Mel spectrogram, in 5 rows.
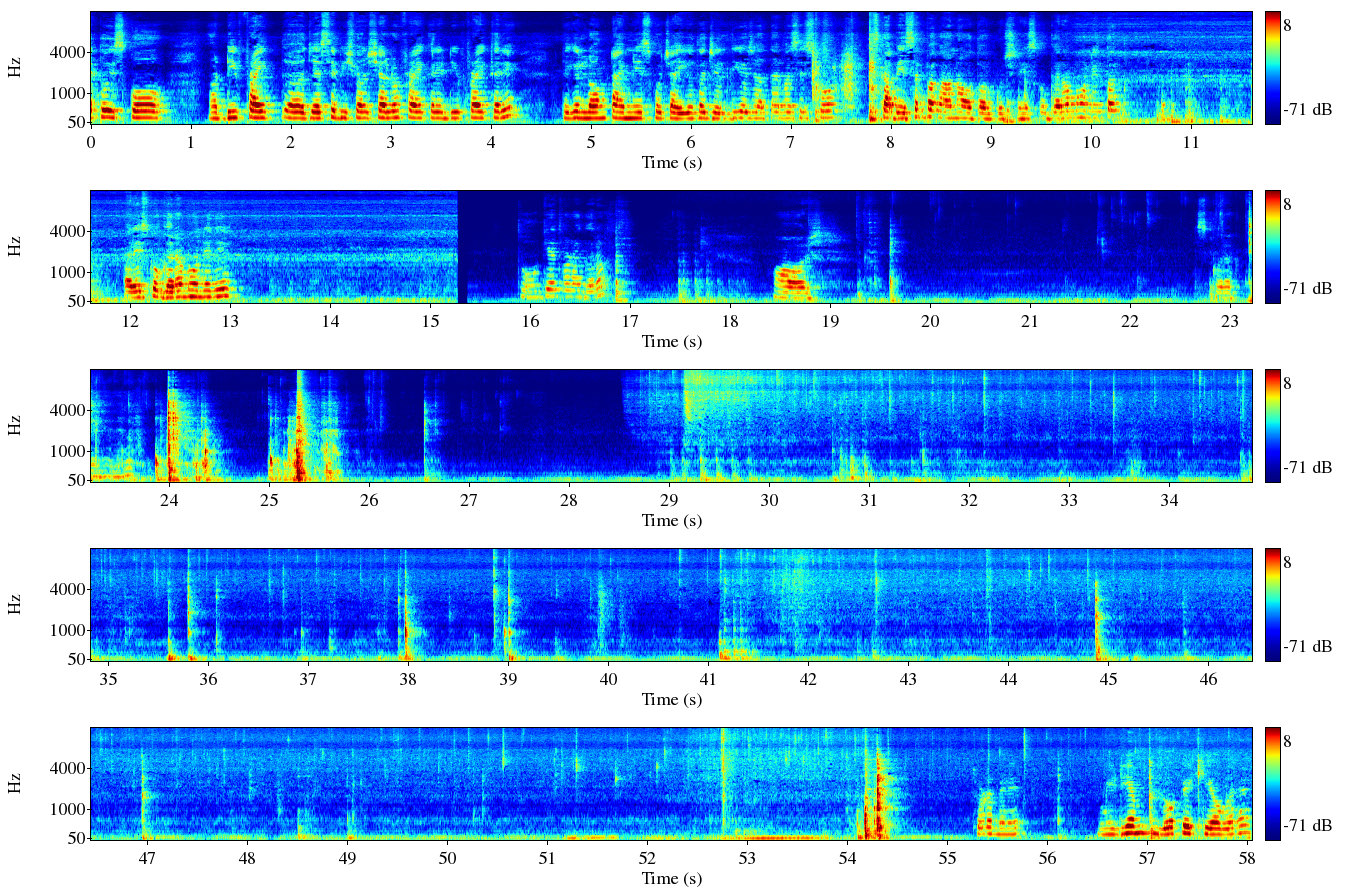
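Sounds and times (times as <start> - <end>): meat sizzling in hot oil: 9.7 - 15.3, 28.5 - 58.0.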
